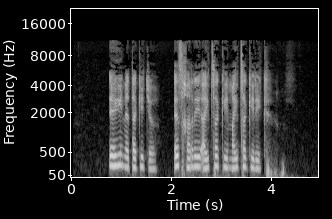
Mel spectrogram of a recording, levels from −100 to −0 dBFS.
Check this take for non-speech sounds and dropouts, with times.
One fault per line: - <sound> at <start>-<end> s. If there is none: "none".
none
